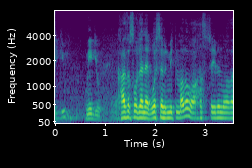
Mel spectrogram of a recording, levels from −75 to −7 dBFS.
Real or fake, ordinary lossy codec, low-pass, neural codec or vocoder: fake; none; none; codec, 16 kHz, 1 kbps, X-Codec, HuBERT features, trained on LibriSpeech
